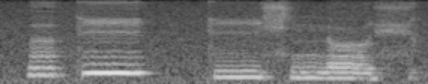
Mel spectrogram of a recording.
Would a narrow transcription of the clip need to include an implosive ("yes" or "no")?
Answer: no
